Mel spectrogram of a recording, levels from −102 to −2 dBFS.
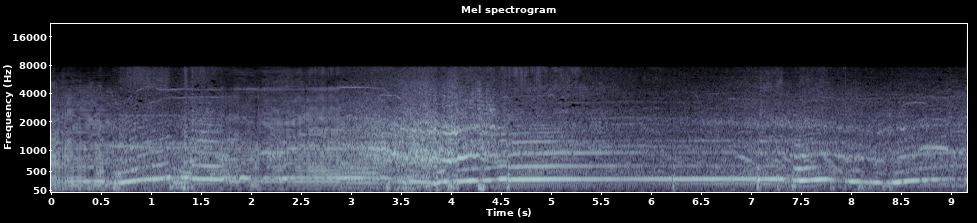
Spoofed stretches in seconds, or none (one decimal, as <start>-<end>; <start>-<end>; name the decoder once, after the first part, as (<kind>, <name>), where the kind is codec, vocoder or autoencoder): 0.0-0.6 (vocoder, HiFi-GAN); 1.7-2.9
